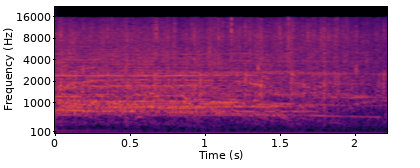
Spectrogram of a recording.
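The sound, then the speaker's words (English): Audience applause for a drummer who is a finalist, a steady wash of clapping from a crowd that holds level and then tapers slightly toward the end. “Give it up for our drummer, Mr. John Worster.”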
